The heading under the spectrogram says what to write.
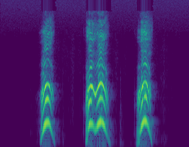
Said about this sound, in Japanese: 犬ですよね。いや普通の犬、しかも小型犬だし、とても戦力にはなりそうにないんですが。あれ、なんか怒ってる。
